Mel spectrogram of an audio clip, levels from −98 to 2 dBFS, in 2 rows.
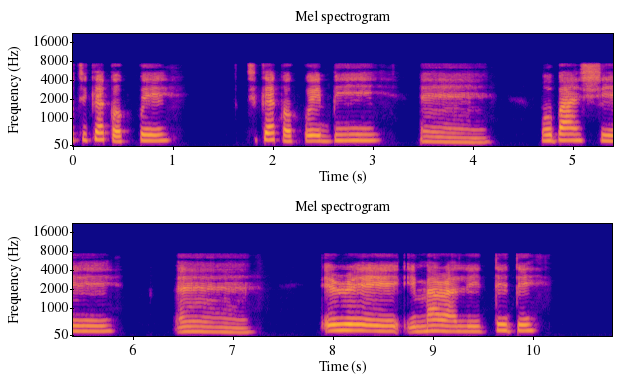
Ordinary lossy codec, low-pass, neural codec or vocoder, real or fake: none; 7.2 kHz; codec, 16 kHz, 8 kbps, FreqCodec, smaller model; fake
